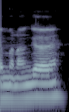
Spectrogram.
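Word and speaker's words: Monangai: And Kyle, um, Monagai, is that how you say it? Running back from Ruters. Yeah, Manangai.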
